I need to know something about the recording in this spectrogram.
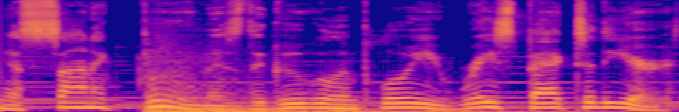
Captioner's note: sonic boom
